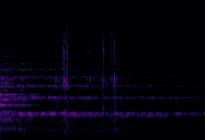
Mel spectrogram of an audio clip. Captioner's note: camera snapping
